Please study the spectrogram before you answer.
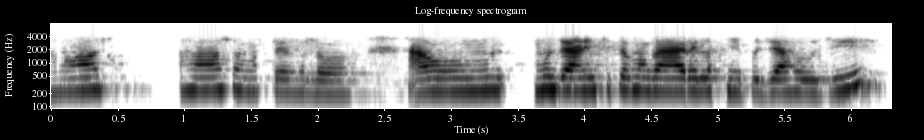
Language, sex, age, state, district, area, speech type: Odia, female, 45-60, Odisha, Angul, rural, conversation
